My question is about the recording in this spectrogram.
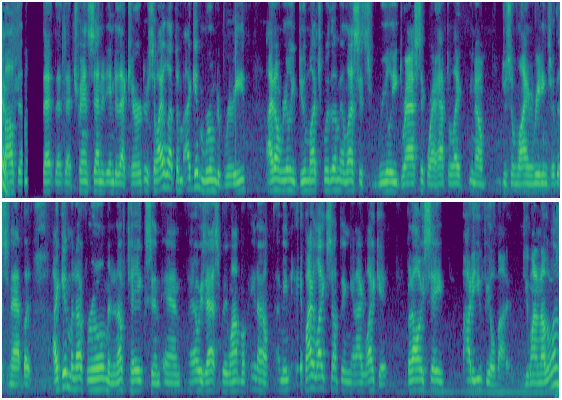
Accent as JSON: {"language": "English", "town": "Watertown", "region": "New York", "country": "United States", "moved": "yes", "lives_now": "Los Angeles, United States", "said": "originally upstate New York, Watertown, and then lived in the city for three years"}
